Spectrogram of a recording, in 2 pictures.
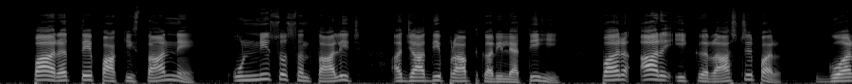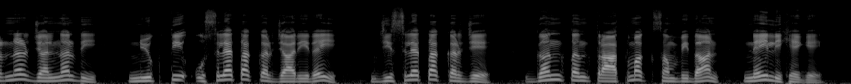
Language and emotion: Dogri, neutral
